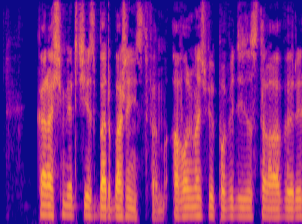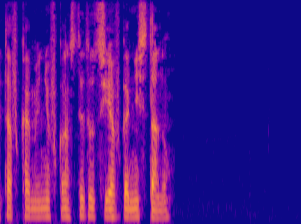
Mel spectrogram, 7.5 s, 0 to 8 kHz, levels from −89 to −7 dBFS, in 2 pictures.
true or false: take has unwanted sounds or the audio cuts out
false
